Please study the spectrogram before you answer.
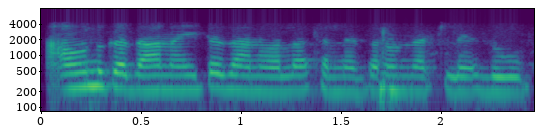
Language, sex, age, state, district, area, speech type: Telugu, female, 30-45, Andhra Pradesh, Nellore, urban, conversation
